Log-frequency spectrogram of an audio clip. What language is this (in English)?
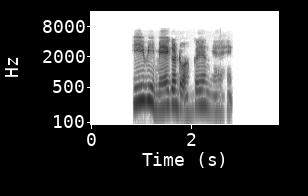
Divehi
